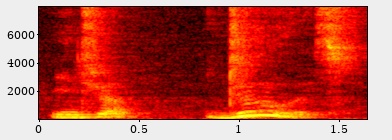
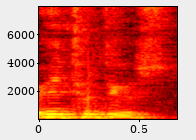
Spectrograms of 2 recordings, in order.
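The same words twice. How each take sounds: First: The stress is not on the first syllable. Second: The stress is on the first syllable. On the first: The speaker calls it right. "삼음절이라 introduce 이렇게만 들립니다" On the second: The speaker calls it wrong. "한국 사람들 그래요. introduce 첫음이 강해요. 안 됩니다"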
